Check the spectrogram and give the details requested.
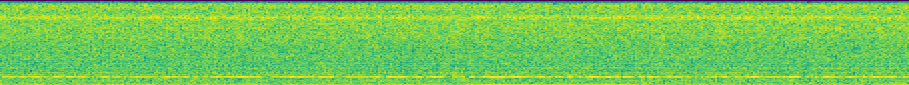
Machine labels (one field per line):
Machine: fan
